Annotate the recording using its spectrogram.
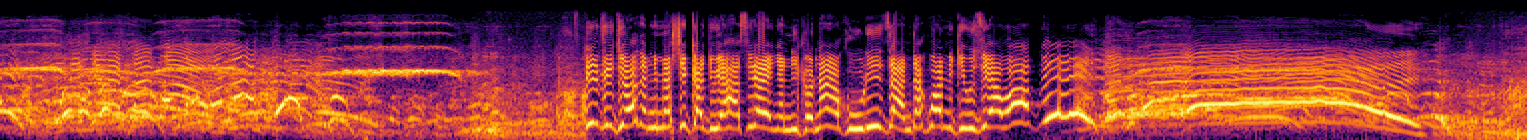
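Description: A group of women sing and ululate loudly nearby.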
